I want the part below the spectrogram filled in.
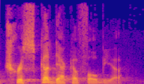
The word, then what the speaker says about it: triskaidekaphobia: The fear of the number 13 is called tristodecaphobia. Or I think I said that wrong, triskaidekaphobia.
